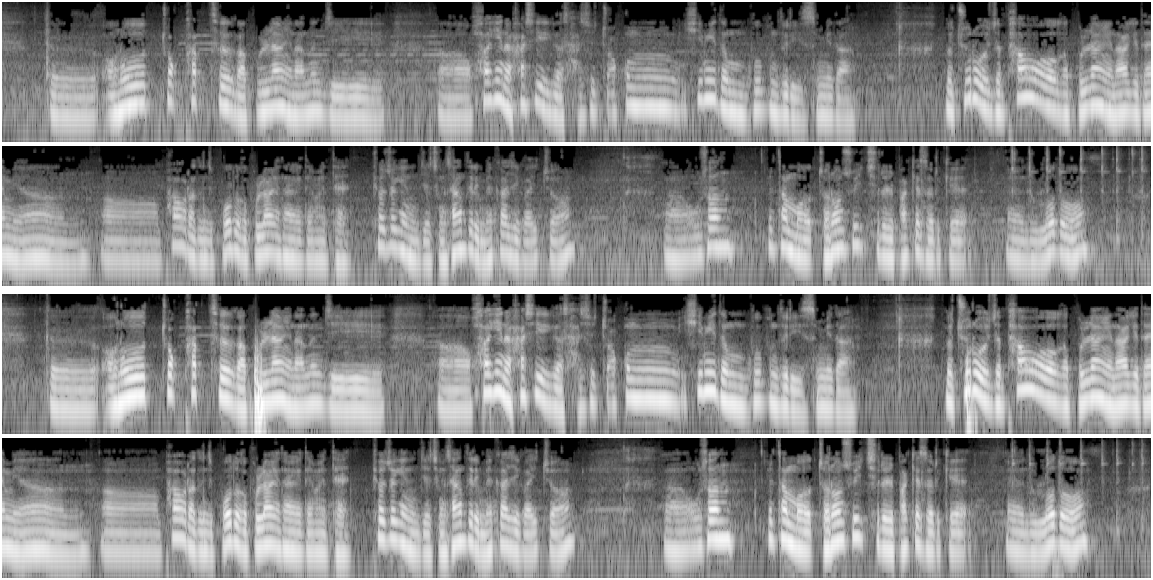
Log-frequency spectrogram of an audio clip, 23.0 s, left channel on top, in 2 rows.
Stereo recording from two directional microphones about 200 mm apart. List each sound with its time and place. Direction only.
0.8 s speech: 40° right (ahead or behind)
18.2 s speech: 40° right (ahead or behind)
